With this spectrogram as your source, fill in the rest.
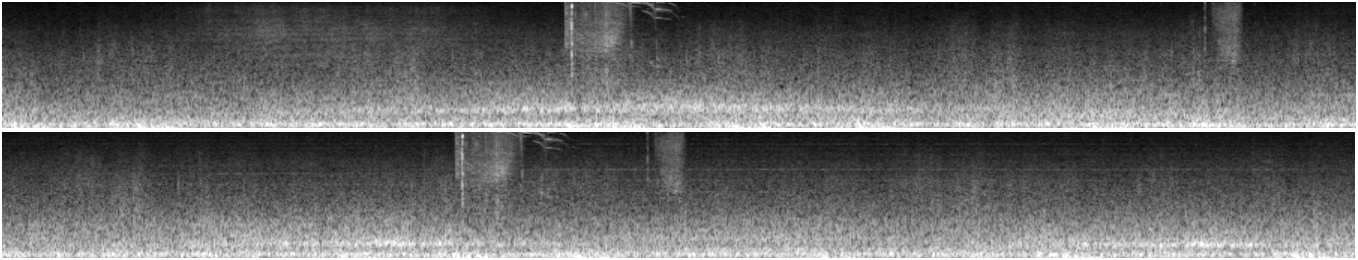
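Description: A hovering engine hums steadily with a low drone.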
